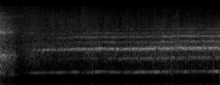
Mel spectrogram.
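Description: Film background score: a held chord of several steady tones swelling in from about half a second in and slowly growing louder, after a short, louder sound right at the start.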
